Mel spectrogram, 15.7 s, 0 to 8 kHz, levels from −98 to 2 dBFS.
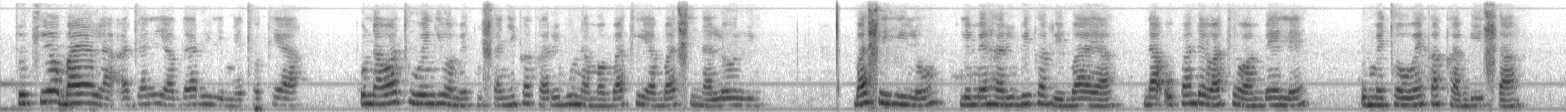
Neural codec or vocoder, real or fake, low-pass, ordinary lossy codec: none; real; 7.2 kHz; Opus, 32 kbps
